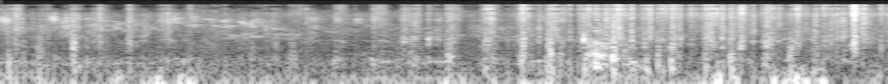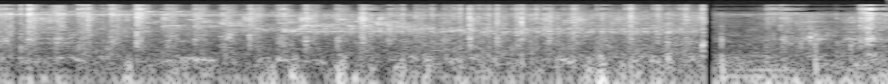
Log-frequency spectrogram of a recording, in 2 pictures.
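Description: Birds calling faintly over steady low rumbling outdoor noise.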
